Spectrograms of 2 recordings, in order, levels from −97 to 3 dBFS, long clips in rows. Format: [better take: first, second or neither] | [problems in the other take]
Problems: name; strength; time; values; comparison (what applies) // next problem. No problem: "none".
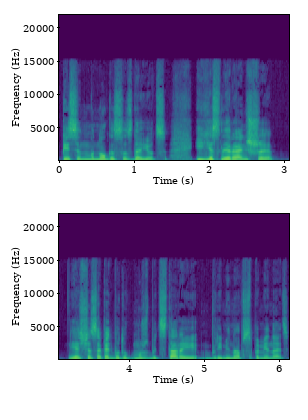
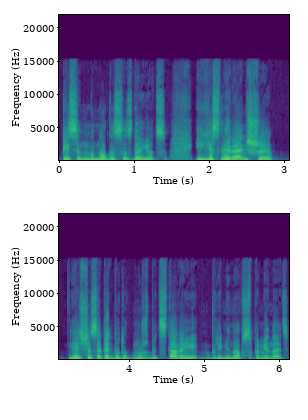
first | distortion; slight; 10 dB below the speech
